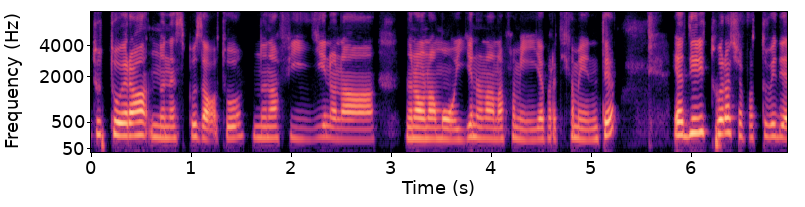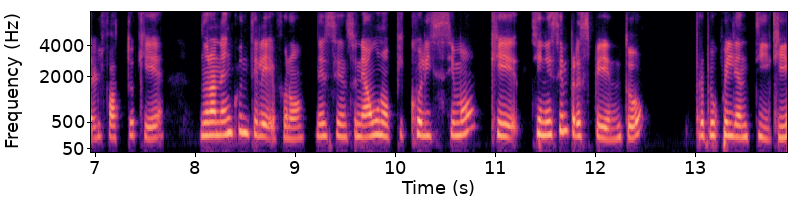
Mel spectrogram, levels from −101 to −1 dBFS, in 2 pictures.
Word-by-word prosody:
tuttora 255 -2 +6
non 210 -2 -3
è 205 - -3
sposato, 210 0 -2
non 205 -1 -6
ha 205 - -2
figli, 200 0 -11
non 195 -2 -5
ha 180 0 +2 0.3
non 200 -2 -2
ha 200 - +8
una 195 0 +4
moglie, 190 +2 0
non 200 -2 -3
ha - - +2
una 190 0 -1
famiglia 190 -2 -5
praticamente 195 - -1 0.5
e - - +6
addirittura 290 +2 +6
ci 270 - -6
ha - - -7
fatto 215 +1 -10
vedere 220 -4 +1
il 225 - -13
fatto 220 +2 -4
che 210 -1 -5 0.3
non 250 0 +3
ha - - +9
neanche 280 +5 +1
un 300 - +3
telefono, 215 -6 -3
nel 235 -1 -4
senso, 230 0 -6
ne 220 - +1
ha - - +4
uno 245 -2 +2
piccolissimo 260 - -2
che 235 -4 -1
tiene 265 -3 +2
sempre 330 -4 +1
spento, 210 -2 -1 0.5
proprio 250 0 0
quelli 245 -1 +1
antichi 220 -1 -3
220 Hz, 195 wpm, -23 LUFS, 200-250 Hz, 0.5 s, ha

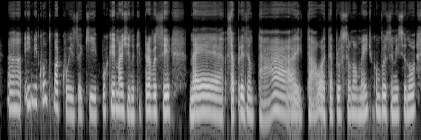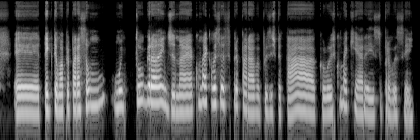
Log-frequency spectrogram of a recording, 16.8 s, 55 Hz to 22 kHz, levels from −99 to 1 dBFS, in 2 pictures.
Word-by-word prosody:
Ah, 215 -1 -3
e 260 - -3
me 280 -2 -4
conta 300 +2 -6
uma 225 - +2
coisa 170 -5 -6
aqui, 170 0 -5
porque 190 +6 -6
eu - - +6
imagino 195 -4 -1
que, 165 +3 -14
para 195 +1 0
você, 185 0 0 0.4
né, 175 -1 +2
se - - 0
apresentar 170 +2 -2
e - - -6
tal, 80 +1 -4
até 170 +2 -2
profissionalmente, 175 +3 -5
como 185 0 -6
você 185 0 -3
mencionou, 175 +2 -2 0.4
eh, 180 0 +6
tem 200 - +8
que 190 - -19
ter - - +7
uma 190 0 +4
preparação 205 +3 +2
m 240 +7 -3 0.2
muito 235 +6 -1
grande, 270 -8 +7
né. 185 +1 +1
Como 260 +8 -3
é 275 - +6
que 275 - -20
você 260 0 +5
se 280 +3 -18
preparava 195 -7 -2
para 185 - -8
os 180 - -7
espetáculos? 175 0 0
Como 260 -1 -8
é 230 - 0
que 230 -2 -9
era 170 -1 -2
isso 160 0 -6
para - - -6
você? 160 -1 -8
185 Hz, 175 wpm, -25 LUFS, 170-215 Hz, 0.4 s, tem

